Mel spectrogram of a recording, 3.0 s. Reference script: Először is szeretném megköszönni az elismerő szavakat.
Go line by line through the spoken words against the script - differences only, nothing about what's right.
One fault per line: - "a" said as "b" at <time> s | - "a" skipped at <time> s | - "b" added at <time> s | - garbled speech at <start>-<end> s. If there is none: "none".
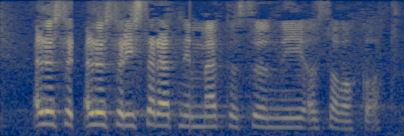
- "először" added at 0.6 s
- "elismerő" skipped at 2.4 s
